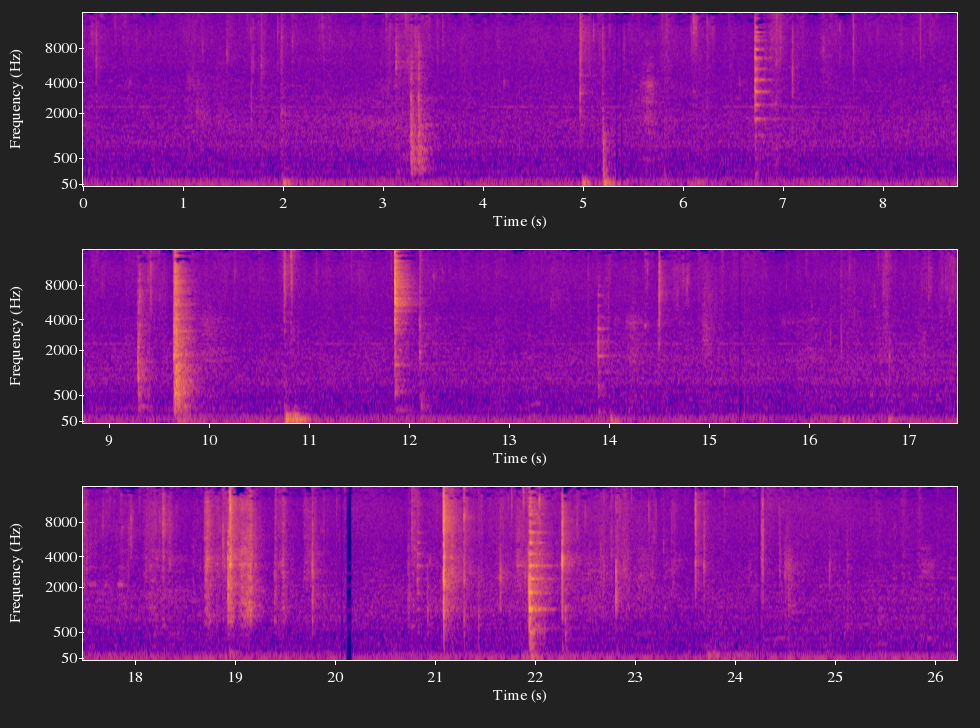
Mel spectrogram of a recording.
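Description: Kitchen tongs and food knocking and clicking against a glass serving bowl as boiled corn cobs and cooked lobsters are plated: about a dozen irregular knocks, the sharpest one near the end.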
